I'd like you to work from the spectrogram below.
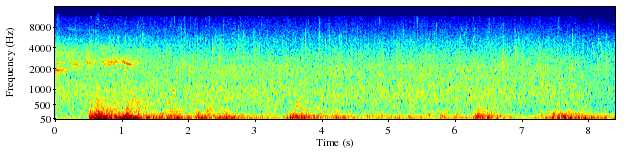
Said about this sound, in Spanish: Y precisamente, en ese mismo instante, la lluvia comenzó a caer sobre la tierra.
